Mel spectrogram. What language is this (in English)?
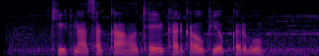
Chhattisgarhi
